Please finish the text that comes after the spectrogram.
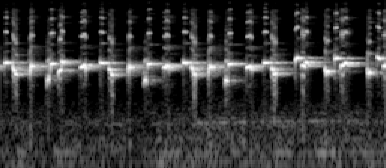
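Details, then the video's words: Trucukan song recorded as a lure for other bulbuls: quick, rolling chain of ringing whistled notes slurring downward, evenly paced, some pitched slightly higher toward the end, over faint low hum. "KICAU SUARA trucukan gacor ropel panjang pancingan trucukan agar bunyi"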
